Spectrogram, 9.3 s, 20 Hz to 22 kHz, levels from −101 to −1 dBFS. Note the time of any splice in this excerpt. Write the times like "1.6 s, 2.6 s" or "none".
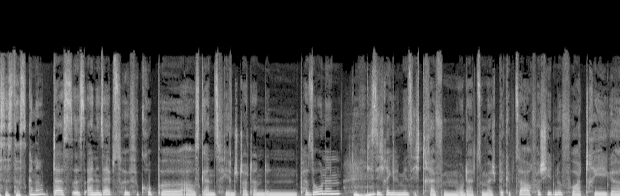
5.7 s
